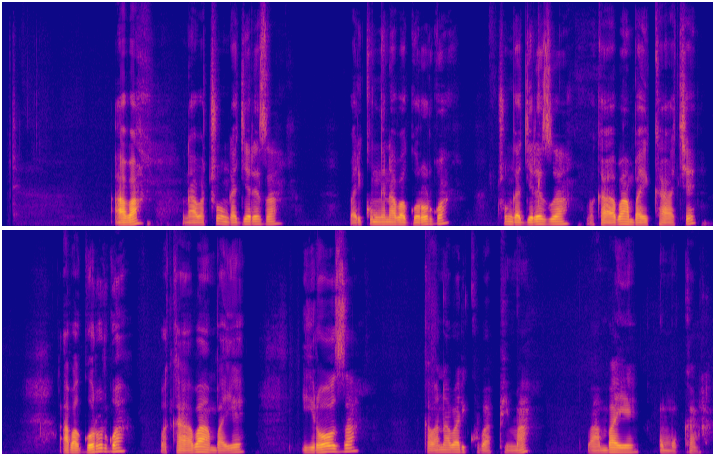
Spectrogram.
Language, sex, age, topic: Kinyarwanda, male, 18-24, government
